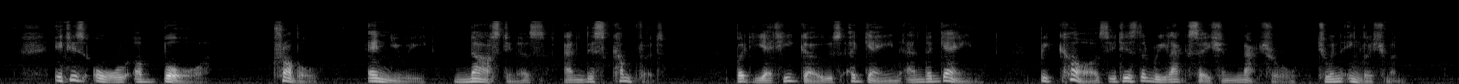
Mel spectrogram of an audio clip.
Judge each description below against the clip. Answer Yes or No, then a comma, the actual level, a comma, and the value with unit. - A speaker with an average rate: No, slow, 105 wpm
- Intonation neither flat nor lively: No, wide, 6.5 semitones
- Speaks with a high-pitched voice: No, low, 115 Hz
